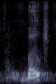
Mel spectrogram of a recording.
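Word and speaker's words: Boek: Boak, B-O-E-K. That's Polk County pronunciation. So that is subject to modification by someone who may have a different interpretation being the family, but we call him Boak.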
